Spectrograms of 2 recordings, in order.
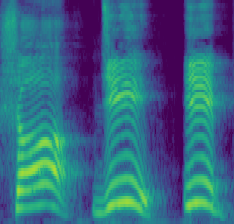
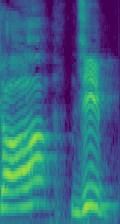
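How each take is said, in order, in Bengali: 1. স্বরধ্বনিগুলো আলাদা আলাদা অক্ষরে ভাগ হয়ে যায়। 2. স্বরধ্বনিগুলো মিশে একটি অক্ষর হয়ে যায়। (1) "তুমি কি বলবা স জি ইব, এরকম বলবা? নো" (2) "তুমি বলবা স জীব"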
